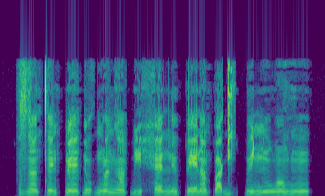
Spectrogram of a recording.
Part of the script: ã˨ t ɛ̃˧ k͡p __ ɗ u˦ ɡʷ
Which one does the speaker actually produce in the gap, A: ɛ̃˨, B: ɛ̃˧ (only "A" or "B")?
B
